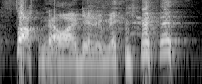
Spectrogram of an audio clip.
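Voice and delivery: loud, slow furious yell, half laughing; angry shout. Retold or imitated. The old man yells back at his caretaker in fury. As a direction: bellow it through the door. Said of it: "he was so mad".

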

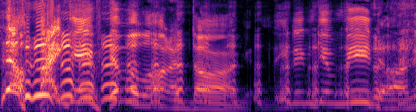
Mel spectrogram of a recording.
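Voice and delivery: correcting through laughter; laughing. Real, not acted. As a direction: laugh while setting it straight. Laughing while correcting friend.

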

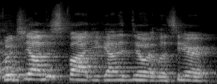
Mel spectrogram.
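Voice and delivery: loud laughing tease; laughing, egging on. Real, not acted. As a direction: laugh and push them to do it. Egging host to scream, laughing.

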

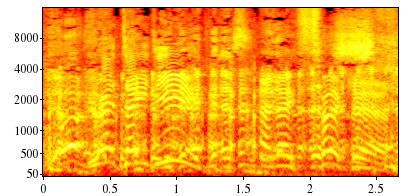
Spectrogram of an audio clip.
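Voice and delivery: put-on reprising the Englishman's accent through laughter; tossing off the punchline again, amused, in a mock English accent; laughing English accent. Host repeats the joke's catchphrase for the studio, laughing in a mock English accent. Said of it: "Il prend l'accent de Laurel et Hardy".

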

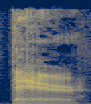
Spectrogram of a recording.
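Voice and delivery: a loud, spat-out "There"; loud defiant cry at the blockhouse; cried out. A narrator's reading. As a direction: fling the word at them. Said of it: "he cried".

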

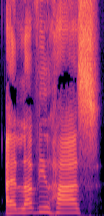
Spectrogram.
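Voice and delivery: put-on high, odd German accent. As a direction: say it like a weird German kid. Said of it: "in that weird German accent".

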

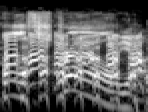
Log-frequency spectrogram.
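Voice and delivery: high, very slow fake Australian accent; imitating a friend's overdone Australian accent; mock Australian accent. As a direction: stretch it out in a hammed-up Australian accent. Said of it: "he just went like this".

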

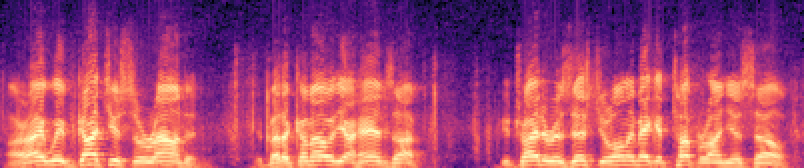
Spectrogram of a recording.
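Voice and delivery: loud, high call into the dark. Acted. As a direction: shout to someone hidden. Calling to a hidden fugitive.

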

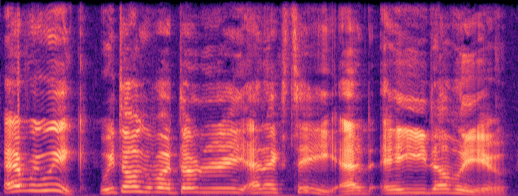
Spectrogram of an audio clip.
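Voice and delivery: high, loud hype intro; announcer intro. Acted. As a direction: sell it like a show open. Show segment intro.

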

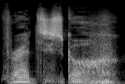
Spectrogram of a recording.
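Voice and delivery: low, drawn-out villain croak; sick voice. Pretend. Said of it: "That's my sick voice right there".

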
